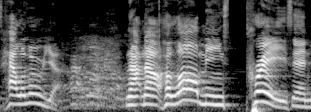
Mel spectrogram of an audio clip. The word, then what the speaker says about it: hallelujah: The psalmist says in the Hebrew, Halal Yah, which pronounced in the English is hallelujah.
